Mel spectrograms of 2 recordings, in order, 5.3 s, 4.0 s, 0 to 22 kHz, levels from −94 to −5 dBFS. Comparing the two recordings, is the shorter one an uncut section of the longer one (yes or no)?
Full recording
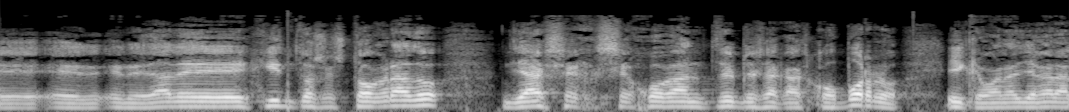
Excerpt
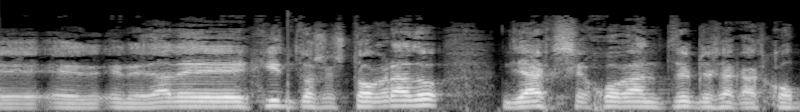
no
